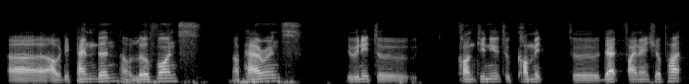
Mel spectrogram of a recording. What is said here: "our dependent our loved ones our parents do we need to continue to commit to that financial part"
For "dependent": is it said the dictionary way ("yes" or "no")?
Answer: no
